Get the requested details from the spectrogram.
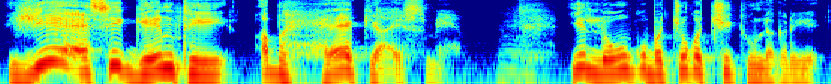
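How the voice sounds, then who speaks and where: A middle-aged man speaking as a guest on a talk show, telling stories in a lively way and acting out the voices he quotes. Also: sits high, gravelly, slightly rough. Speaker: guest expert. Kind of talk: animated talk-show storytelling.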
